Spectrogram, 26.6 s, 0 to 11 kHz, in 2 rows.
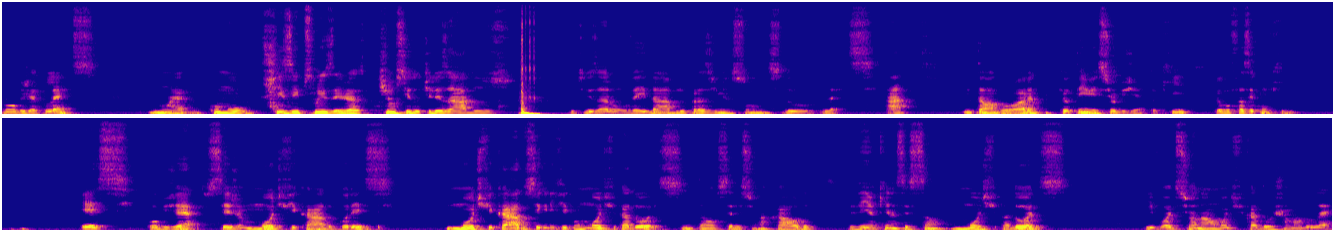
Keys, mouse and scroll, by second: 6.7-7.3 middle drag, 8.1 middle click, 9.3 click, 10.2 ctrl+middle click, 10.8 ctrl+g, 11.6 Escape, 12.5 click, 13.4 g, 15.1 Escape, 15.9 click, 16.3 g, 16.9 Escape, 17.6 click, 21.7 click, 25.0 click, 26.5 click.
